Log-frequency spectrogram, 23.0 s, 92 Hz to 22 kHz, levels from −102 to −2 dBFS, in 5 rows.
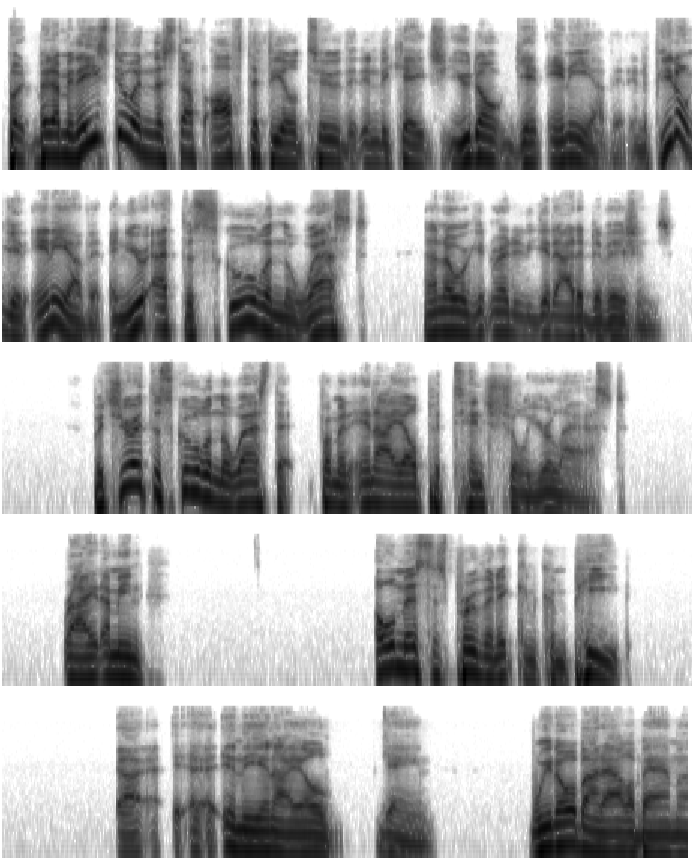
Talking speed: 210 wpm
